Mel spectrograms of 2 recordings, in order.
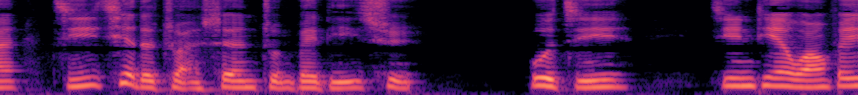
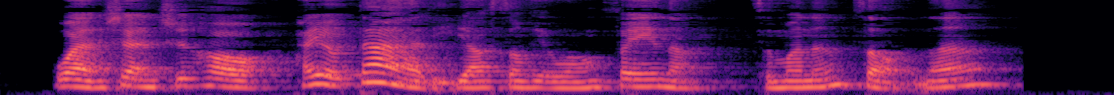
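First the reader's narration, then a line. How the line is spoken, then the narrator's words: Slow, soft chuckle. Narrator (Chinese): 夏侯玉轻笑地缓缓地说道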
